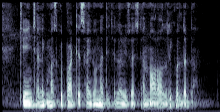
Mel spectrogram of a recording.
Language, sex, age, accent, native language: Uzbek, male, 18-24, Farg'ona, Uzbek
